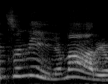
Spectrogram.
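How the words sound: It is said in a put-on Italian accent.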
